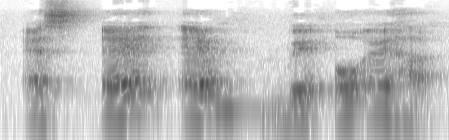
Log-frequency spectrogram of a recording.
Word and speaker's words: SEMBOEH: Jadi untuk menuju kesembuhan, jadi kita ambil dari kata sembuh, ya, SEMBOEH. Jadi dibacanya semboeh.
